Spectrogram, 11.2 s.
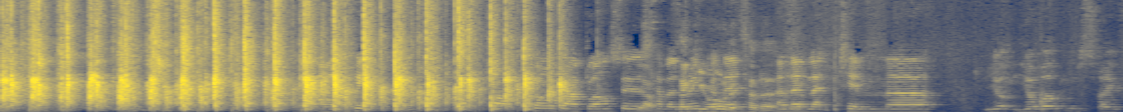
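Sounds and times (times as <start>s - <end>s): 
audience applause at a book talk: 0.0s - 5.7s
speech: 6.2s - 11.2s.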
